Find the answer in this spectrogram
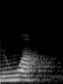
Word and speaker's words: noix: Et pour finir, X peut être muet en fin de mot comme dans une noix.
